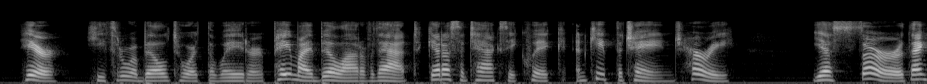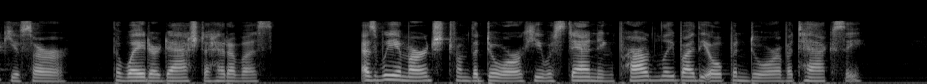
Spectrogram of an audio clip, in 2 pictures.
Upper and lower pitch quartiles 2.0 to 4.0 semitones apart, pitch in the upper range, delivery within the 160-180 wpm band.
No: average, 3.2 semitones; medium, 170 Hz; average, 170 wpm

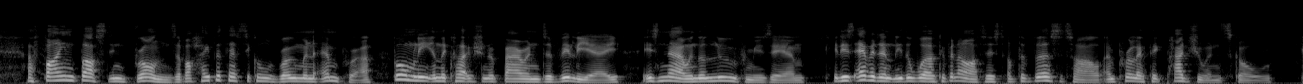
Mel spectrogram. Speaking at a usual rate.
Yes: average, 175 wpm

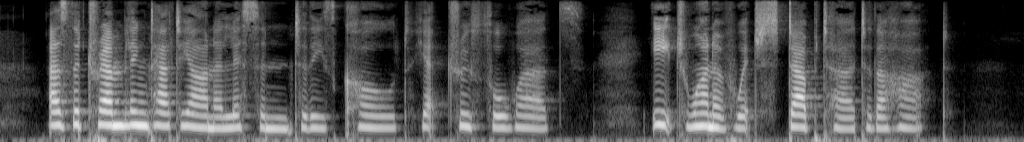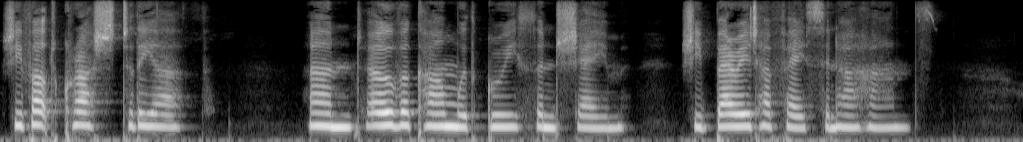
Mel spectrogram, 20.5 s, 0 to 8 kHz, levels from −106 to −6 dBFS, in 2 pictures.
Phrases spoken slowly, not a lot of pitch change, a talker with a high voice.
Yes: slow, 115 wpm; narrow, 2.3 semitones; high, 220 Hz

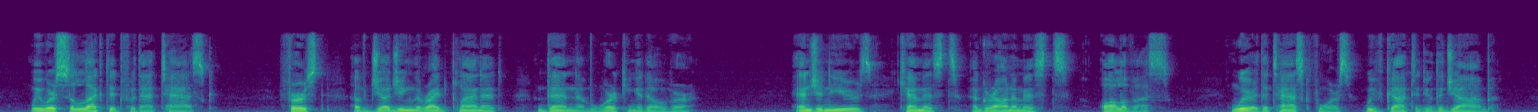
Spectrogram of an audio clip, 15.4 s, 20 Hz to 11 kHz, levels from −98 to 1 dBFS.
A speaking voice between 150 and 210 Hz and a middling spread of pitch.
No: low, 115 Hz; average, 3.2 semitones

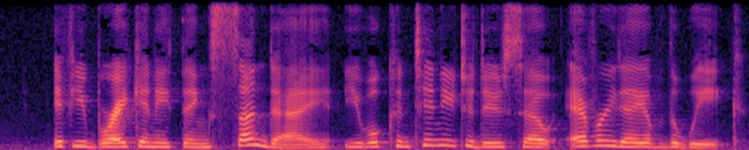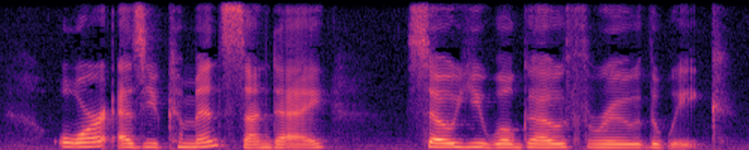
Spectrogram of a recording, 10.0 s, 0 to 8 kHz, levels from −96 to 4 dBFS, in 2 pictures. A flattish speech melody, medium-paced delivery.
No: average, 3.6 semitones; average, 170 wpm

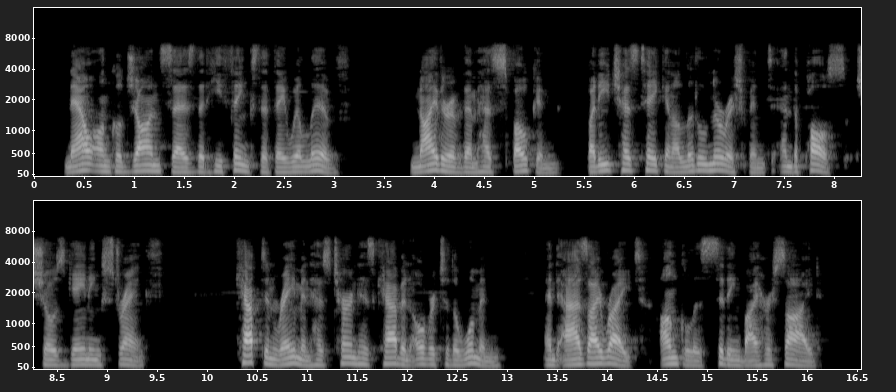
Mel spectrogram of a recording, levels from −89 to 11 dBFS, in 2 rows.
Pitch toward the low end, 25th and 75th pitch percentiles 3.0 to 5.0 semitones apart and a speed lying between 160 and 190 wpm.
Yes: low, 110 Hz; average, 3.6 semitones; average, 180 wpm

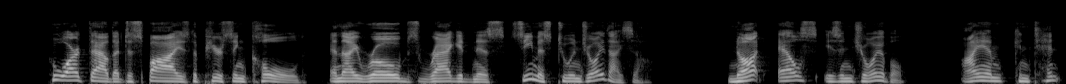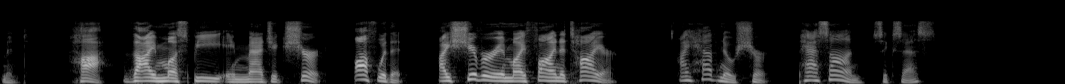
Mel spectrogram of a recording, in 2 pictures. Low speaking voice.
No: medium, 150 Hz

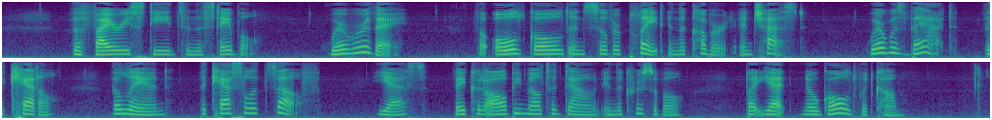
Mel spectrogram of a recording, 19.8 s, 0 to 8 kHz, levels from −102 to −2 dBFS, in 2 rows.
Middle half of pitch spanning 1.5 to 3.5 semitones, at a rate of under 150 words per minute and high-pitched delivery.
Yes: average, 3.1 semitones; slow, 135 wpm; high, 205 Hz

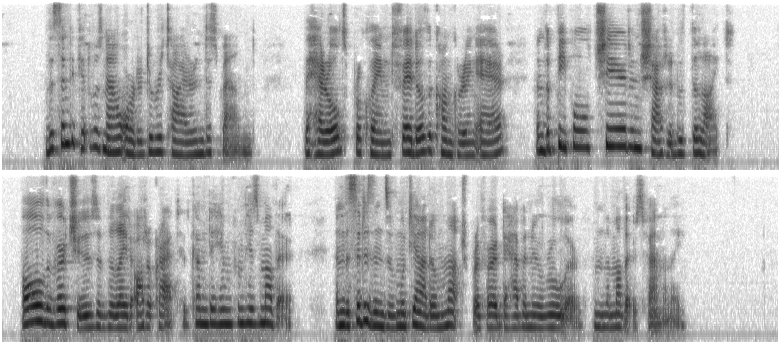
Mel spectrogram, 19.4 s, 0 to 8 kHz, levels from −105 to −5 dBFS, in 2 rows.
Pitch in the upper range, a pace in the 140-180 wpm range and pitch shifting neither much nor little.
Yes: high, 205 Hz; average, 165 wpm; average, 4.2 semitones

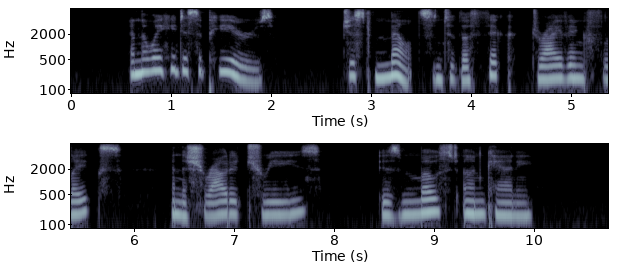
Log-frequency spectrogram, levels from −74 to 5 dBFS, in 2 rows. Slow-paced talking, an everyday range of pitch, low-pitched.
No: slow, 105 wpm; average, 3.5 semitones; medium, 180 Hz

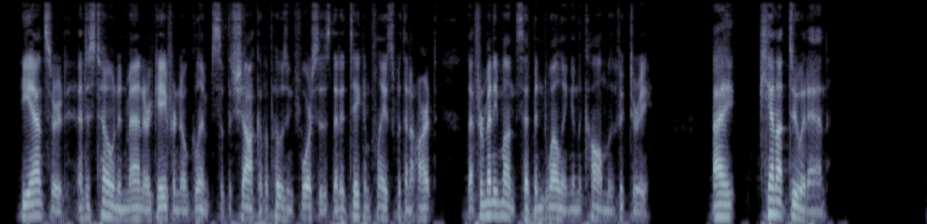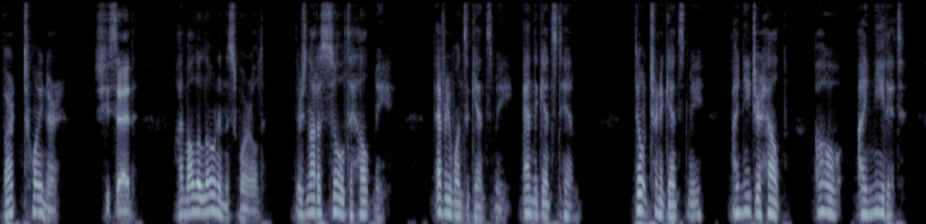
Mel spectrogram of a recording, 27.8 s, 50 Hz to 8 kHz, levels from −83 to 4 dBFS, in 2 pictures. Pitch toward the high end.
No: low, 115 Hz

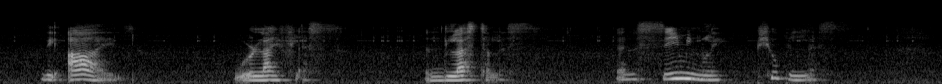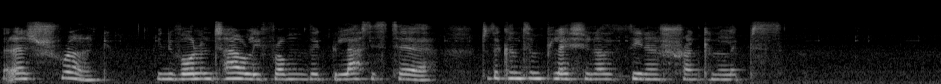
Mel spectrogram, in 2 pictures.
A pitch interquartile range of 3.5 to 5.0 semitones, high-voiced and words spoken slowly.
No: narrow, 2.6 semitones; high, 240 Hz; slow, 85 wpm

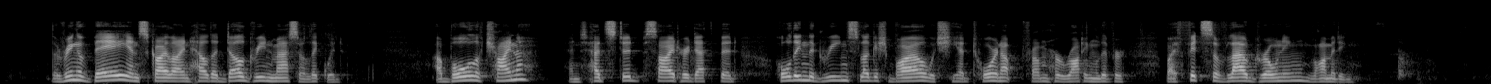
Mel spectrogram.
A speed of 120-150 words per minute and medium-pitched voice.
No: average, 175 wpm; medium, 160 Hz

